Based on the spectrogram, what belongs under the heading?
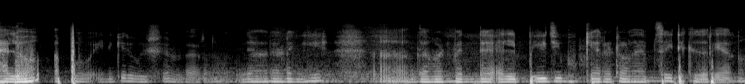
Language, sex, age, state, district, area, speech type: Malayalam, male, 18-30, Kerala, Idukki, rural, spontaneous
